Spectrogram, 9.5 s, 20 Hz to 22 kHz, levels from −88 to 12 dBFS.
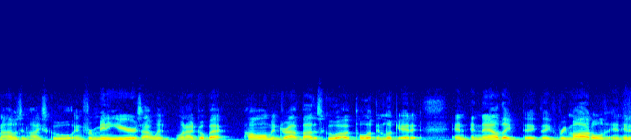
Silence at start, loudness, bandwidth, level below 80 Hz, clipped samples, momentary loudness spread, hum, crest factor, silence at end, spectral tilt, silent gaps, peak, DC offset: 0 s; -27 LUFS; 7.8 kHz; -52 dBFS; under 0.1%; 9 LU; none; 18 dB; 0 s; -8 dB/octave; none; -10 dBFS; under 0.1%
